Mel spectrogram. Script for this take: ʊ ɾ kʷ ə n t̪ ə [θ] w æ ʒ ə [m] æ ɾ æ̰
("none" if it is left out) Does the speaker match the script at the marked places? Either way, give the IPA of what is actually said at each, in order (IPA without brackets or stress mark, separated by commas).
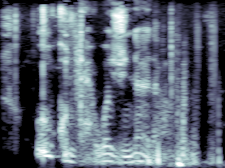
ħ, n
